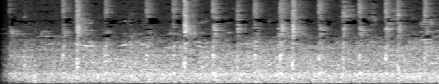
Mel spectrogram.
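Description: Irregular sharp metallic clicks and clanks, a few a second, from a Turkish ice cream vendor working the metal lids and rod of his cart. Under them is a steady murmur of crowd chatter.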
